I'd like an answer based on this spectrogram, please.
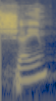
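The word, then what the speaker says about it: shem: in the Bible and the word for name which is pronounced shame In this passage it's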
